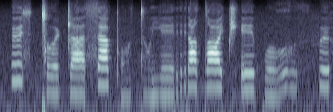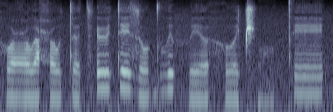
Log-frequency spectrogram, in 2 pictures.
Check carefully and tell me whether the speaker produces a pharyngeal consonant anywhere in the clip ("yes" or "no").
yes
